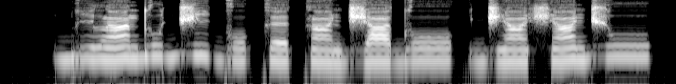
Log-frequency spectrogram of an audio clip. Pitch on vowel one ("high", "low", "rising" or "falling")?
low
